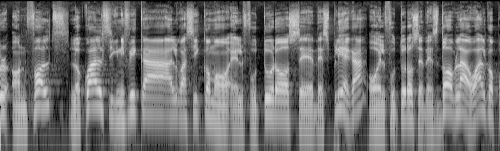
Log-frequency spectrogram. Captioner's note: in Spanish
